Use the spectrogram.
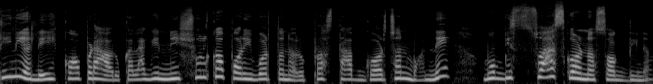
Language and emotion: Nepali, surprised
